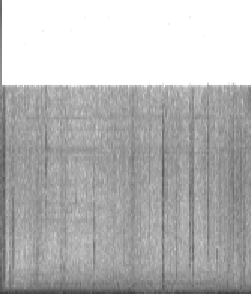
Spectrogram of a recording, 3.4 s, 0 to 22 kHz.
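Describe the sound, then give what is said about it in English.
Synthesized engine sound from a Ford Mustang Mach-E electric car: a steady, low, rumbling drone likened to a flat V6, holding level throughout with slight fluctuations and no voices. “It just sounds a little bit like, I don't know, a flat V6, to be completely honest. It would have been nicer to maybe have an actual Mustang sound sampled, but there you go, let's give it another go.”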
